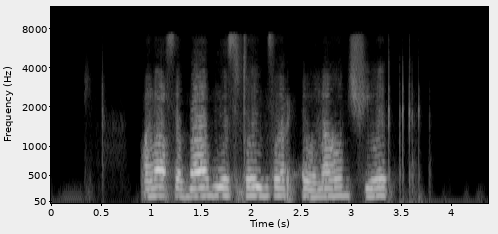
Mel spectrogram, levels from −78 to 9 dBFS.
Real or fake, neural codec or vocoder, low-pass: fake; codec, 16 kHz, 0.5 kbps, FreqCodec, smaller model; 7.2 kHz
